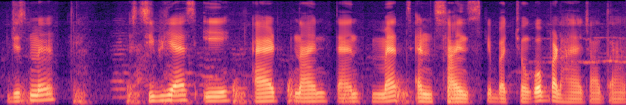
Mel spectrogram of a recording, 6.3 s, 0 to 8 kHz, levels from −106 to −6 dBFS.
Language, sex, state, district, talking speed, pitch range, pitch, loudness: Hindi, male, Bihar, Jahanabad, 155 wpm, 105-130 Hz, 115 Hz, -21 LUFS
